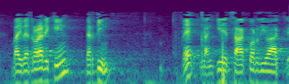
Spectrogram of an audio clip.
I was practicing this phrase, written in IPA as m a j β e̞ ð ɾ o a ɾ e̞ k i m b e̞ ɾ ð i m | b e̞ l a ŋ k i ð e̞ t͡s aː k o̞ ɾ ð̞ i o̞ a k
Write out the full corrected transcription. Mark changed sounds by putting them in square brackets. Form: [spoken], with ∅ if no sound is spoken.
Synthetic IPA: [b] a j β e̞ ð ɾ o a ɾ e̞ k i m b e̞ ɾ ð i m | b e̞ l a ŋ k i ð e̞ t͡s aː k o̞ ɾ ð̞ i o̞ a k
